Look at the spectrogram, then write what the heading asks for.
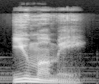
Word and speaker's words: umami: sweet sour salty bitter and yumami it is pronounced as yumami yumami sensation is named after the Japanese word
